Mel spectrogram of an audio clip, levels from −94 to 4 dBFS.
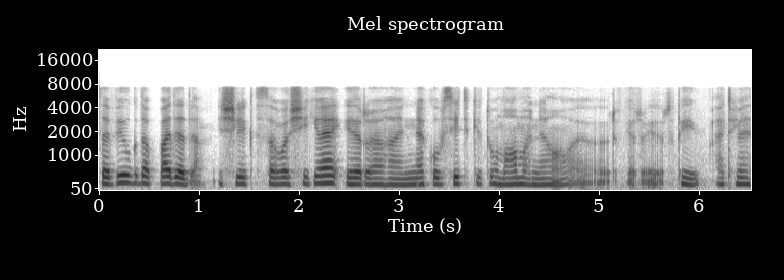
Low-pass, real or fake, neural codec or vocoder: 7.2 kHz; fake; codec, 16 kHz, 0.8 kbps, ZipCodec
